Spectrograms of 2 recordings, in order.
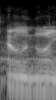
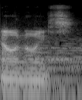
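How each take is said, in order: First: The word ends with no s sound. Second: The word ends with an audible s sound. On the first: The speaker calls it right. "it's Illinois, ... no S" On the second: The speaker calls it wrong. "not Illinois"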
